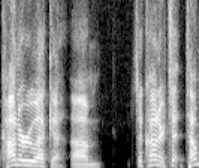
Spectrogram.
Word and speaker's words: Rueca: say your last name yes so it is Rua okay Connor Rua I would have messed that up so I'm glad I didn't try it h Connor Rua um so Connor te tell me a little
